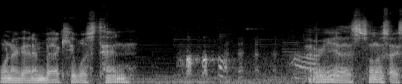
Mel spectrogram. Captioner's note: laughter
